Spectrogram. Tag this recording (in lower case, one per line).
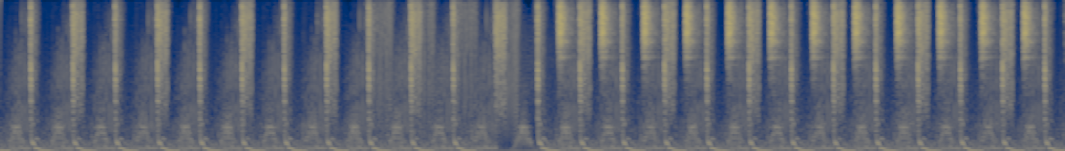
music
electronic music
